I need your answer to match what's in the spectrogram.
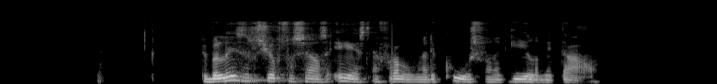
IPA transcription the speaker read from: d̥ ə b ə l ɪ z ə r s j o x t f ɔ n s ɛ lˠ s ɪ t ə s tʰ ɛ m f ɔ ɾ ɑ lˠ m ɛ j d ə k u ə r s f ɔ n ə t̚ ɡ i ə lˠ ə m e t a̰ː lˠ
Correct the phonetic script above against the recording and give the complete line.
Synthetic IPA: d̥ ə b ə l ɪ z ə r s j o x t f ɔ n s ɛ lˠ s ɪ ə s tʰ ɛ n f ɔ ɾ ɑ lˠ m ɛ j d ə kʰ u ə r s f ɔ n ə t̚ ɡ i ə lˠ ə m e t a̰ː lˠ

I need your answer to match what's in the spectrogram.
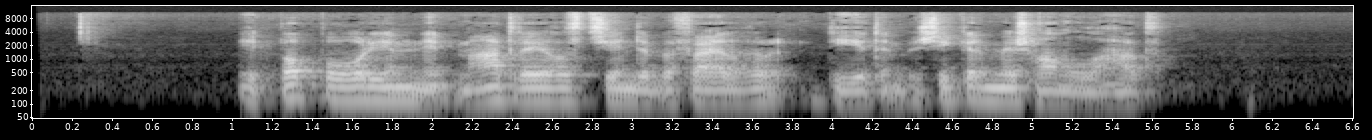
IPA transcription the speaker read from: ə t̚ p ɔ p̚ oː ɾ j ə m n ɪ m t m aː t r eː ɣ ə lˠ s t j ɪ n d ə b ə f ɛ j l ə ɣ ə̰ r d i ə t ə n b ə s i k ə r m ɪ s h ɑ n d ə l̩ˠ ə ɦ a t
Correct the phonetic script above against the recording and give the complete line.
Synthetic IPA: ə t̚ p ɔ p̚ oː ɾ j ə m n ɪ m t m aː t r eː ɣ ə lˠ s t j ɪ n d ə b ə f ɛ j l ə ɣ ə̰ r d i ə t ə n b ə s i k ə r m ɪ s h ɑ n d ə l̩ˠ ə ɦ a t

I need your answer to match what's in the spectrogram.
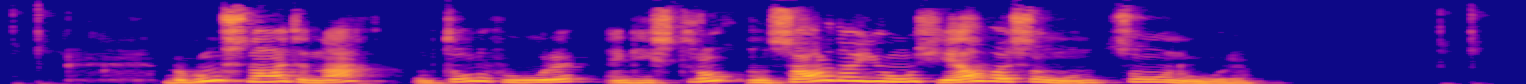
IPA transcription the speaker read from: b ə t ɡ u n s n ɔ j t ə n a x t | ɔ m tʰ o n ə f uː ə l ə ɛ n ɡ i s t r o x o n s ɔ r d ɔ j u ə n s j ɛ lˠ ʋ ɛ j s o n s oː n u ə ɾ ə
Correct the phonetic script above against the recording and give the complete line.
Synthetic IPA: b ə ɡ u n s n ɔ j t ə n a x t | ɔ m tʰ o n ə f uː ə ɾ ə ɛ n ɡ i s t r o x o n s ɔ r d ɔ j u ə n s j ɛ lˠ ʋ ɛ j s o n s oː n u ə ɾ ə

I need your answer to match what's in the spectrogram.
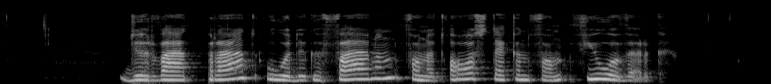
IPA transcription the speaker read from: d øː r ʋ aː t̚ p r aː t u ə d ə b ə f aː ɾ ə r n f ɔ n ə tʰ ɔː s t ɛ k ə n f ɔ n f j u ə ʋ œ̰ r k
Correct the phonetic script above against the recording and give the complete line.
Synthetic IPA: d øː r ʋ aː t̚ p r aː t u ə d ə ɡ ə f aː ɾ ə n f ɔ n ə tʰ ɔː s t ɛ k ə n f ɔ n f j u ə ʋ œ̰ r k

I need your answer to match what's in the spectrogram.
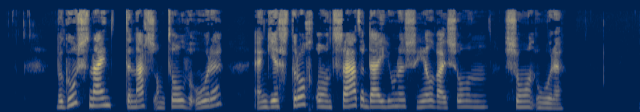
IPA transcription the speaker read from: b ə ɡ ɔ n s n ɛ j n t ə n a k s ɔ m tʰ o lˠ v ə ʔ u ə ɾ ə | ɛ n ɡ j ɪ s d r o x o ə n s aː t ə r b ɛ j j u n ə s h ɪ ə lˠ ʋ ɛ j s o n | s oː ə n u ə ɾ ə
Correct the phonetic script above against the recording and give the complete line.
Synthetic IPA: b ə ɡ u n s n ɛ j n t ə n a x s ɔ m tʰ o lˠ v ə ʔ u ə ɾ ə | ɛ n ɡ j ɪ s t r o x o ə n s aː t ə r d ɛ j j u n ə s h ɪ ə lˠ ʋ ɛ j s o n | s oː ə n u ə ɾ ə

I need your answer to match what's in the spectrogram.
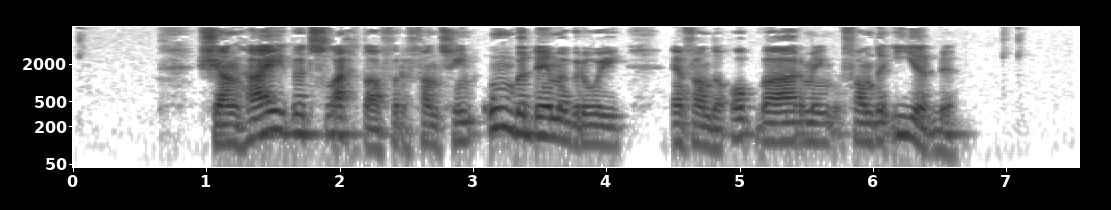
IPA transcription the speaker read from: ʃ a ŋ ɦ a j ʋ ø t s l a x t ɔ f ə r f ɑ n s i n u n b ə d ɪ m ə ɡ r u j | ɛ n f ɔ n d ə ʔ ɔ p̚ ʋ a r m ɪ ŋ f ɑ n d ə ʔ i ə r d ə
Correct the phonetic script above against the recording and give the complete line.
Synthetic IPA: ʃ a ŋ ɦ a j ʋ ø t s l a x t ɔ f ə r f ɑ n s i n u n b ə d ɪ m ə ɡ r u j | ɛ n f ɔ n d ə ʔ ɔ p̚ ʋ a r m ɪ ŋ f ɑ n d ə ʔ i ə r d ə

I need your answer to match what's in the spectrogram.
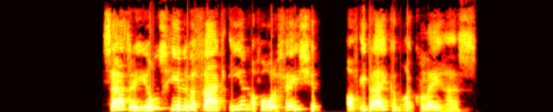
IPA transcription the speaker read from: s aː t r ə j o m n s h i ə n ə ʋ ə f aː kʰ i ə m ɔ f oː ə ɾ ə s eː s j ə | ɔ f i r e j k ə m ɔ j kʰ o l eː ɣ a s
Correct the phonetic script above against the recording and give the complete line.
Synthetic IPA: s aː t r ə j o n s h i ə n ə ʋ ə f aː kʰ i ə n ɔ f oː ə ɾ ə f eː s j ə | ɔ f i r ɛ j k ə m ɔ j kʰ o l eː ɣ a s

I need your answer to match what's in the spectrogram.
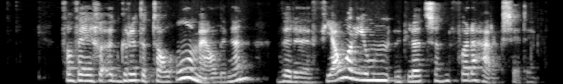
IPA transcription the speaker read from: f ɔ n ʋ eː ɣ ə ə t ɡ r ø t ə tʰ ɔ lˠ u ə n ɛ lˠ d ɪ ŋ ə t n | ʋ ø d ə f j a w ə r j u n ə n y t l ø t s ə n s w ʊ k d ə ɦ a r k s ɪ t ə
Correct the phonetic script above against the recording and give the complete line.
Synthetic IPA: f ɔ n ʋ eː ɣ ə ə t ɡ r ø t ə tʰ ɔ lˠ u ə m ɛ lˠ d ɪ ŋ ə n | ʋ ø d ə f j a w ə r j u n ə n y t l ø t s ə n f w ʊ d ə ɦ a r k s ɪ t ə

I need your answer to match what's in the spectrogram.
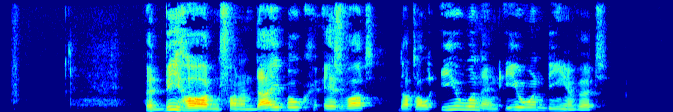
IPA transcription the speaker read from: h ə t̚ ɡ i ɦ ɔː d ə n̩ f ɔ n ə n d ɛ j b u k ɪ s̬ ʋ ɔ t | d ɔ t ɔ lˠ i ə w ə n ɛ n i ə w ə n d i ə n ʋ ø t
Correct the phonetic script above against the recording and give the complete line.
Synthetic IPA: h ə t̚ b i ɦ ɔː d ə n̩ f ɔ n ə n d ɛ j b u k ɪ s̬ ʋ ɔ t | d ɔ t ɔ lˠ i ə w ə n ɛ n i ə w ə n d i ə n ʋ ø t

